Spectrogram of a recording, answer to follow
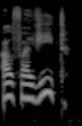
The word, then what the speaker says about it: алфавит: сложного тут нет Итак алфавит конечно на И падает ударение брала некоторые говорят брала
